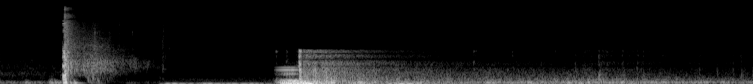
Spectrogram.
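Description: A 9mm pistol is fired at a household clothes iron, giving a sharp crack early on, then a louder blast followed by a long rumbling decay outdoors.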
